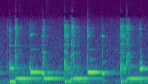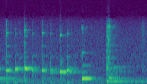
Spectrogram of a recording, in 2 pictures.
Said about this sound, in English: Finally, from Africa also is the instrument which Mr. Barber uses to open his composition, Adventure. It's called a sansa. Extremely delicate and quite small, as you can see. It's actually a kind of portable piano, and its tones sound like this.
